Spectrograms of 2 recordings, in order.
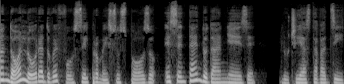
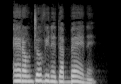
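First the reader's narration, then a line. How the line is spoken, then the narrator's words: Blushing but steady voice. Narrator (Italian): disse Lucia facendo il viso rosso ma con voce sicura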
